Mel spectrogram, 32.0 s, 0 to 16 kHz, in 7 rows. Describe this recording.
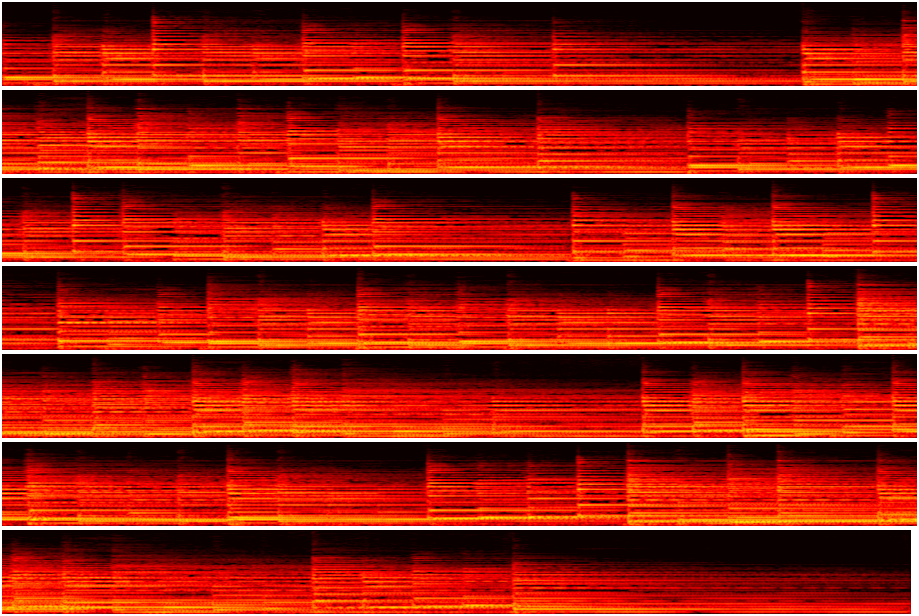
Emotional Piano 009 (D# - 120)
Emotional Piano 009 Key: D# - BPM: 120
Loop, Piano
